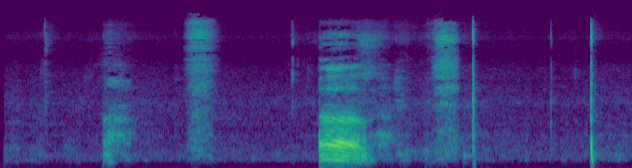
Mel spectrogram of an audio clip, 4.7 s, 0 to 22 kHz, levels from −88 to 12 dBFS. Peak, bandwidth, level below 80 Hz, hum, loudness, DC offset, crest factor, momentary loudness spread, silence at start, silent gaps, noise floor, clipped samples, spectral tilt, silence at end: -2 dBFS; 15 kHz; -68 dBFS; none; -22 LUFS; under 0.1%; 24 dB; 21 LU; 0.75 s; none; -58 dBFS; under 0.1%; -2.5 dB/octave; 0.25 s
